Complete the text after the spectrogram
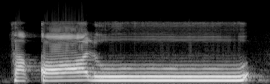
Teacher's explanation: قاف کو موٹا پڑھنا ہے بھاری ساؤنڈ کے ساتھ۔ لام کے بعد واو ہے، اس کے اوپر مد ہے، اس کو لمبا کرنا ہے۔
